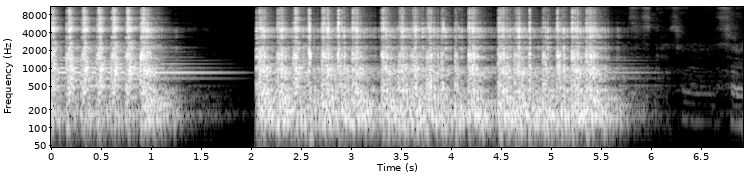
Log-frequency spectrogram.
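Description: An electric guitar plays loud, distorted strummed chords.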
